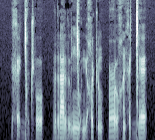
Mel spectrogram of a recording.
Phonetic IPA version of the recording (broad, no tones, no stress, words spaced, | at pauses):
xɛ̰ɡ͡ǀo̰t͡ʃʼo | rarṵ ŋ͡ǀo̰mʲɛ̰χyʈ͡ʂũ | ʕṵχĩxɛ ɡ͡ǀɛ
